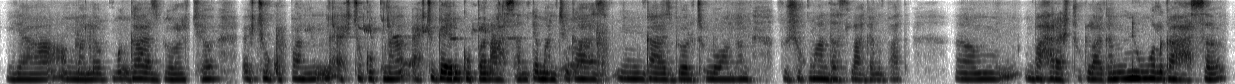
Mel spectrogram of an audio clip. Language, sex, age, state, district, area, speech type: Kashmiri, female, 18-30, Jammu and Kashmir, Kulgam, rural, spontaneous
